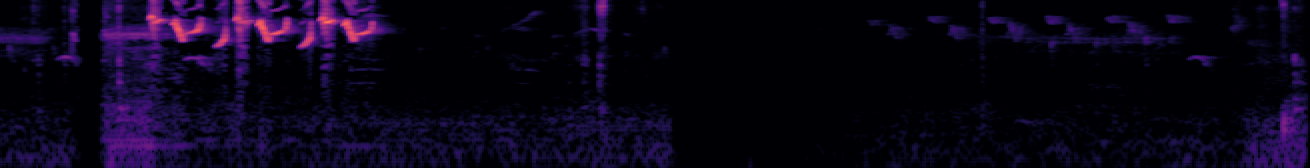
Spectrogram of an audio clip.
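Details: A Java sparrow lure call for coaxing other birds to sing: a two-second flurry of sharp, high, down-swooping notes, followed by long quiet with a single faint click.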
